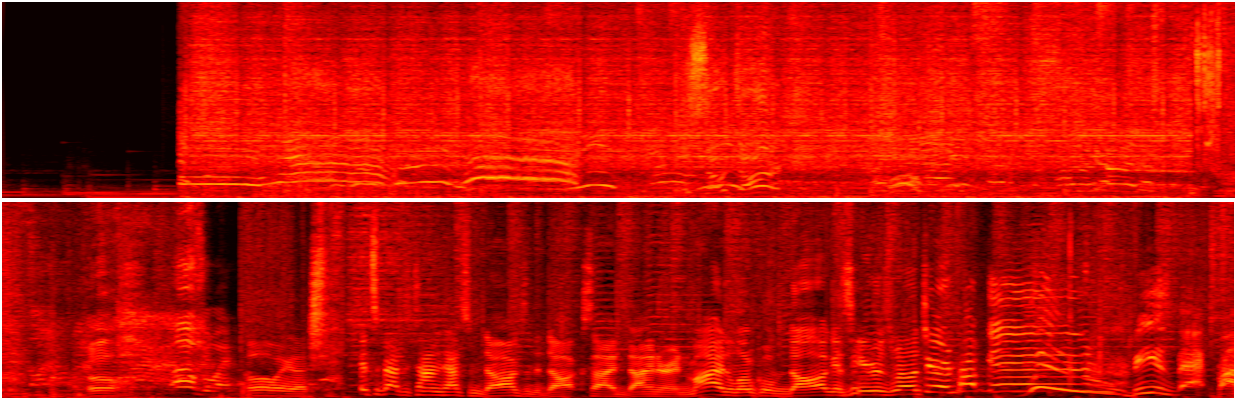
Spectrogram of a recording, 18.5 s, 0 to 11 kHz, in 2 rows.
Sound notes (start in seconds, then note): 1.3 screaming; 8.9 camera clicks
